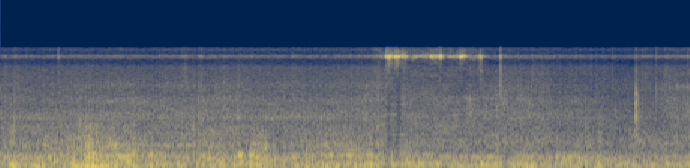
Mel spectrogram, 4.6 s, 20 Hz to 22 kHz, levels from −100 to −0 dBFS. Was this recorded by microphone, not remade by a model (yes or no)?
no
